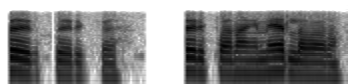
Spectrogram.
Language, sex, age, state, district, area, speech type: Tamil, female, 60+, Tamil Nadu, Tiruvannamalai, rural, conversation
